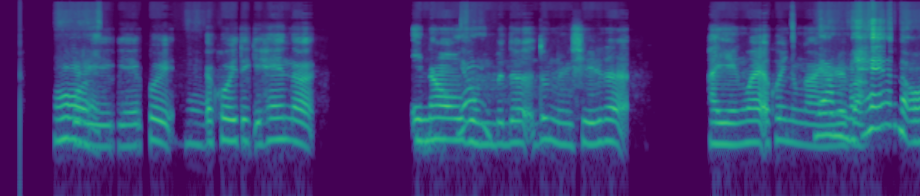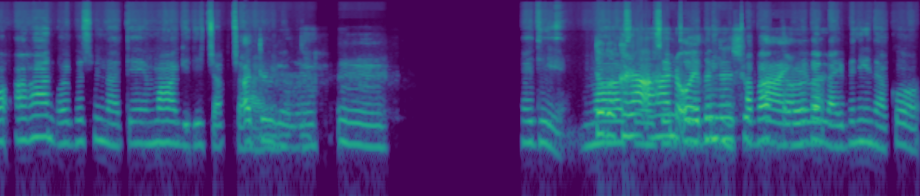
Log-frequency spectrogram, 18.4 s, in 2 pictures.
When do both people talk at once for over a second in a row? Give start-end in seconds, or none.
15.2-17.5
